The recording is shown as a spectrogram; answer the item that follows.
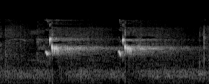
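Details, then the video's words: Lyrebird making mimicked sounds: two loud, bright phrases about 0.75 seconds apart, each a quick upward flick into a long, steady whistled tone that slowly fades, over a quiet background. "super lyrebird making sounds"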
